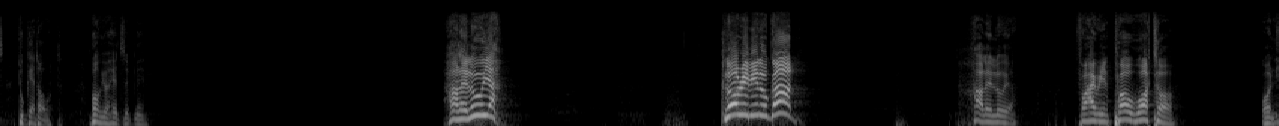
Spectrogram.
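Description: A man preaches into a microphone with passion, in short bursts with pauses, heard through loudspeakers in a large hall.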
